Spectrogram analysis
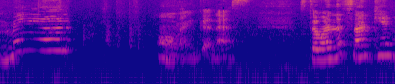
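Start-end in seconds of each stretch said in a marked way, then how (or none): none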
